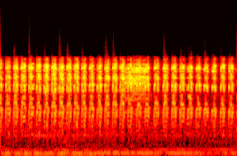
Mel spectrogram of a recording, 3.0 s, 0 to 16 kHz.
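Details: Four young barn owls being fed at the nest in Théding, 16 July 2020: a steady, rapid run of harsh, clicking, rasping pulses, several per second, with a louder hissing swell midway and no other clear sounds.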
